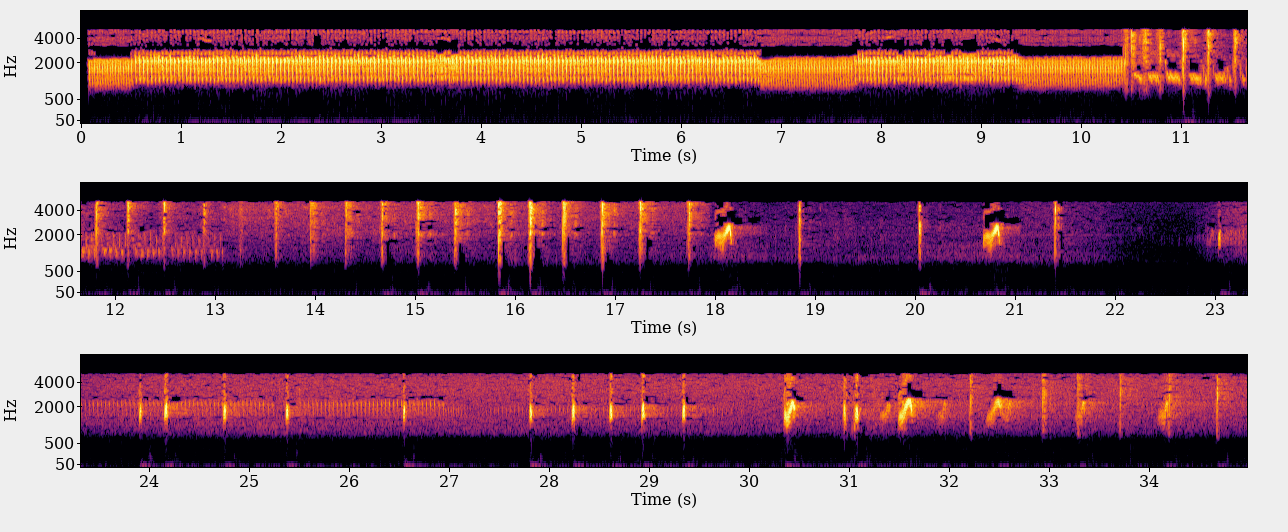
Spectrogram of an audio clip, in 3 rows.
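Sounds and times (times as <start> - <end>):
nightjar singing: 0.0 - 18.6, 20.6 - 21.6, 22.8 - 34.9.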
